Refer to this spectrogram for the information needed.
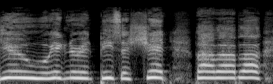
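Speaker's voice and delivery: very high-pitched screaming drill-sergeant voice. Retelling a scene where Deadpool gets in a man's face: retelling Deadpool's drill-sergeant scream. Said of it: "starts screaming at him like Full Metal Jacket style".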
